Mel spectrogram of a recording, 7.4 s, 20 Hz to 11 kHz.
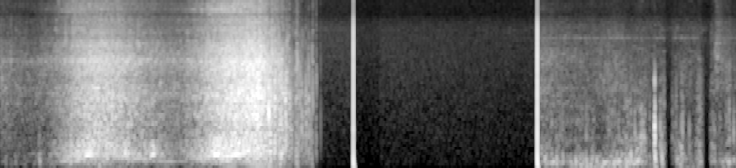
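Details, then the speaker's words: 1995 Toyota Kijang Grand Ekstra 1.8 KF52, dry engine with no smoke: revving the RPM up twice gives even, smooth swells, a big but smooth sound with no strange noises, misfire or knock. No white exhaust smoke; the engine is judged in good condition. "kita coba kita sedikit naikkan RPM kita cek suaranya dengar ya raungan Kijang khasnya seperti ini mesinnya suaranya gede tapi tetap halus"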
